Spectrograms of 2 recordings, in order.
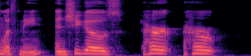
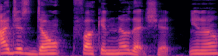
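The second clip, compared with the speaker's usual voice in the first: ordinary talk, nothing marked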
